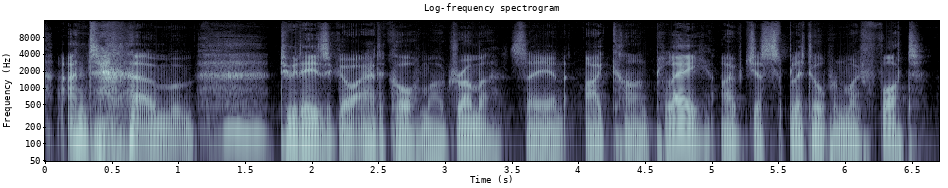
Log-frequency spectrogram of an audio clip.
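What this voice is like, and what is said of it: Strained, worn-out voice. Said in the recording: “my voice is buggered because my band has been rehearsing”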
